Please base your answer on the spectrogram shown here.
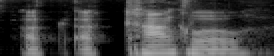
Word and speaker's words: Okonkwo: Had, Okonkwo, I believe is how you pronounce the last name I remember correctly.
